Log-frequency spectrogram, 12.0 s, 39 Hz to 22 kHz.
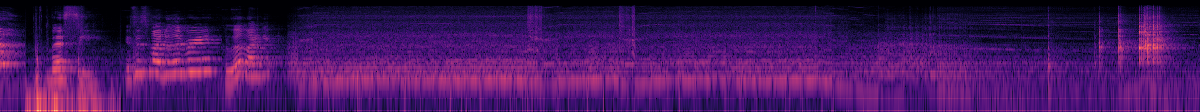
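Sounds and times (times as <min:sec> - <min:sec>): juicer motor humming: 0:02.9 - 0:12.0.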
